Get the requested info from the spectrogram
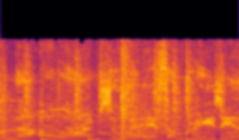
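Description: A pop song playing: a sung vocal line over a heavy, repeating kick-drum beat.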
